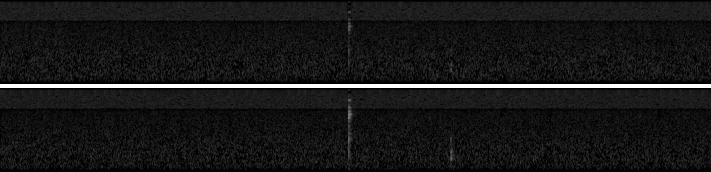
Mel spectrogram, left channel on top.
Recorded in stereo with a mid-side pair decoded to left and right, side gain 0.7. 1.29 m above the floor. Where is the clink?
40° right.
